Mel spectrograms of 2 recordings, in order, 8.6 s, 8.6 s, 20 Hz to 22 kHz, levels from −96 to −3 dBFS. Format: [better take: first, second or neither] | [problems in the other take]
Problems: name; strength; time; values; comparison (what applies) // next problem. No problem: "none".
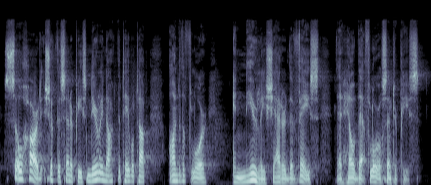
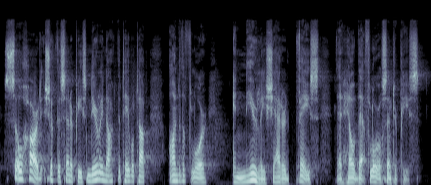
first | audio cutting out; at 6 s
